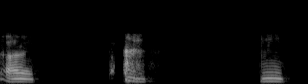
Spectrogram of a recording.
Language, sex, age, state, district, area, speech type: Kashmiri, male, 30-45, Jammu and Kashmir, Anantnag, rural, conversation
